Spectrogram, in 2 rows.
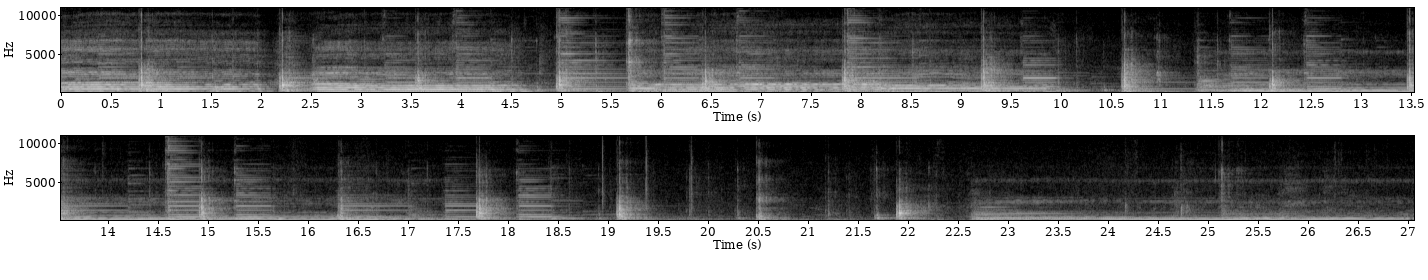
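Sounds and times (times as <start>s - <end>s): acoustic guitar playing: 0.0s - 27.0s
sharp percussive hits: 0.5s - 20.9s.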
